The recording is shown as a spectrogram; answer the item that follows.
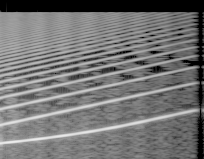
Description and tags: Charging laser
Loop for an alarm sound or use it for chargin some powerful weapon.
alarm, beep, charge, charging, futuristic, gun, laser, loop, sci-fi, weapon, wobble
